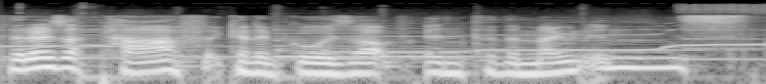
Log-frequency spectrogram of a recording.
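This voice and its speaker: A man's voice: fairly high pitch, fairly quick. A man casually recapping a video game as a podcast host, explaining in a hesitant, giggly way. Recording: slightly dull audio, music underneath. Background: background music.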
